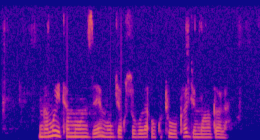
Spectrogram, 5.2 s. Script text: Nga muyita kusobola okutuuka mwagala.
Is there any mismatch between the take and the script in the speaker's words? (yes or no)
yes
